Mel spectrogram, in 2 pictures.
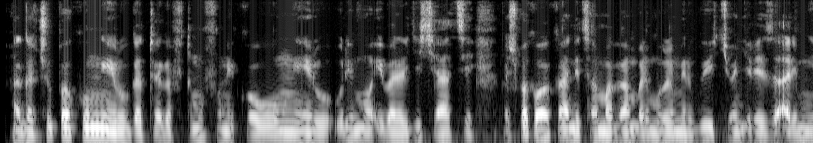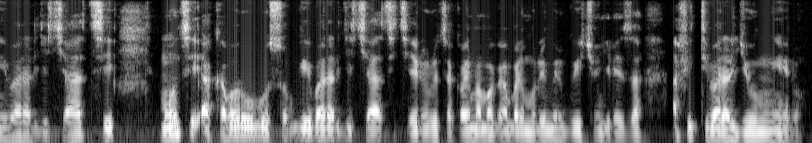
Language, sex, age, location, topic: Kinyarwanda, male, 25-35, Kigali, health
